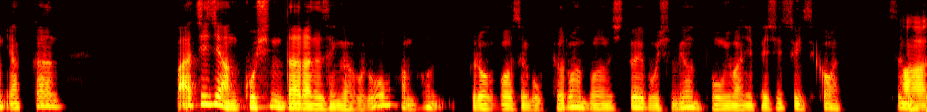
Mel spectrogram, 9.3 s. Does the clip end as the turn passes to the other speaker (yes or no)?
yes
